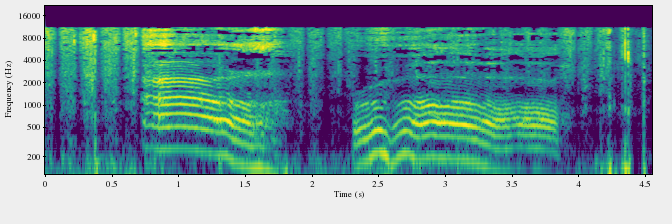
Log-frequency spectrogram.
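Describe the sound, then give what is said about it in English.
A slipcover sliding off the disc case of a physical copy of The Void: two drawn-out rubbing squeals, each over a second long, with a wavering groan-like pitch and a brief pause between them, and no talking. “So anyway, and it has a slip cover. Listen to this. Slipcover porn.”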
